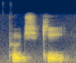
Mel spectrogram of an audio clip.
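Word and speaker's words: pączki: a giant billboard that would say it's Punchki season, and it would say underneath it, Punchki.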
